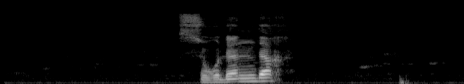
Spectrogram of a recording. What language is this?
Fang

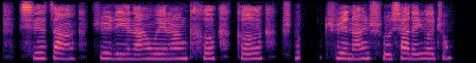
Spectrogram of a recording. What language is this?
Chinese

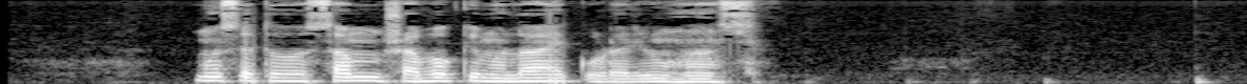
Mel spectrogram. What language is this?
Shina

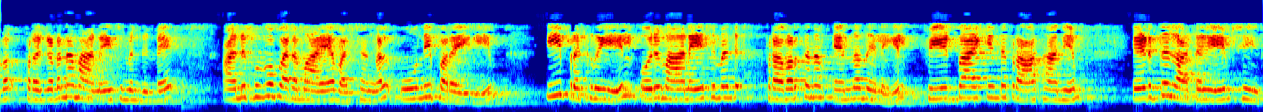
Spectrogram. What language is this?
Malayalam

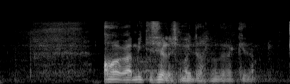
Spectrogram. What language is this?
Estonian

